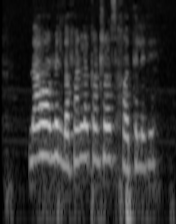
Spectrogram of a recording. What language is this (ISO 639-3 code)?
pus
